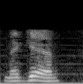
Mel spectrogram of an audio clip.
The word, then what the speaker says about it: Negev: Again, Abraham moved further south to the, how do you say that? Negebi, the desert, the area. Nine. But it's not, it wasn't in nine. Negev.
